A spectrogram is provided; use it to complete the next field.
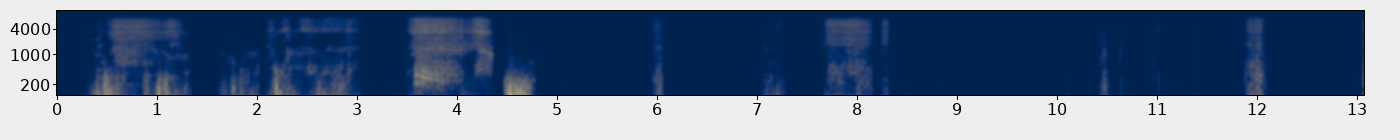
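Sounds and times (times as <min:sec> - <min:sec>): person breathing heavily: 0:00.4 - 0:04.8.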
